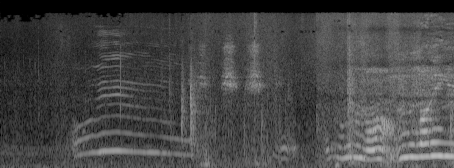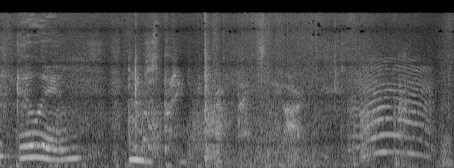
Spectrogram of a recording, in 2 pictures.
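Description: A young woman sobs and wails close by.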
